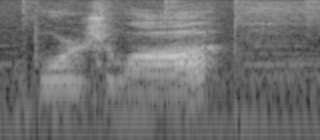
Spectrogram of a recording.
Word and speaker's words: Bourjois: Today I am going to use Bourjois.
